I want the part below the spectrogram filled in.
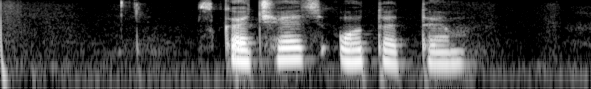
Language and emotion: Russian, neutral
